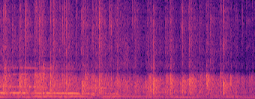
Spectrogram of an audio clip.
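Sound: church round of applause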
